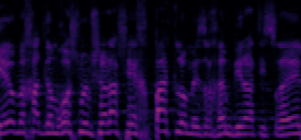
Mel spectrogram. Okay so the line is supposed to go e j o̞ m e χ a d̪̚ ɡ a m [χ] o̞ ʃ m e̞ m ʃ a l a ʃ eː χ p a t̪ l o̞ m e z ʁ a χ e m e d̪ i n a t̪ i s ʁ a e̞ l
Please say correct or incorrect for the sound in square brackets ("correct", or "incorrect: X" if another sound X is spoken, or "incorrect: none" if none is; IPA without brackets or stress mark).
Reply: incorrect: ʁ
